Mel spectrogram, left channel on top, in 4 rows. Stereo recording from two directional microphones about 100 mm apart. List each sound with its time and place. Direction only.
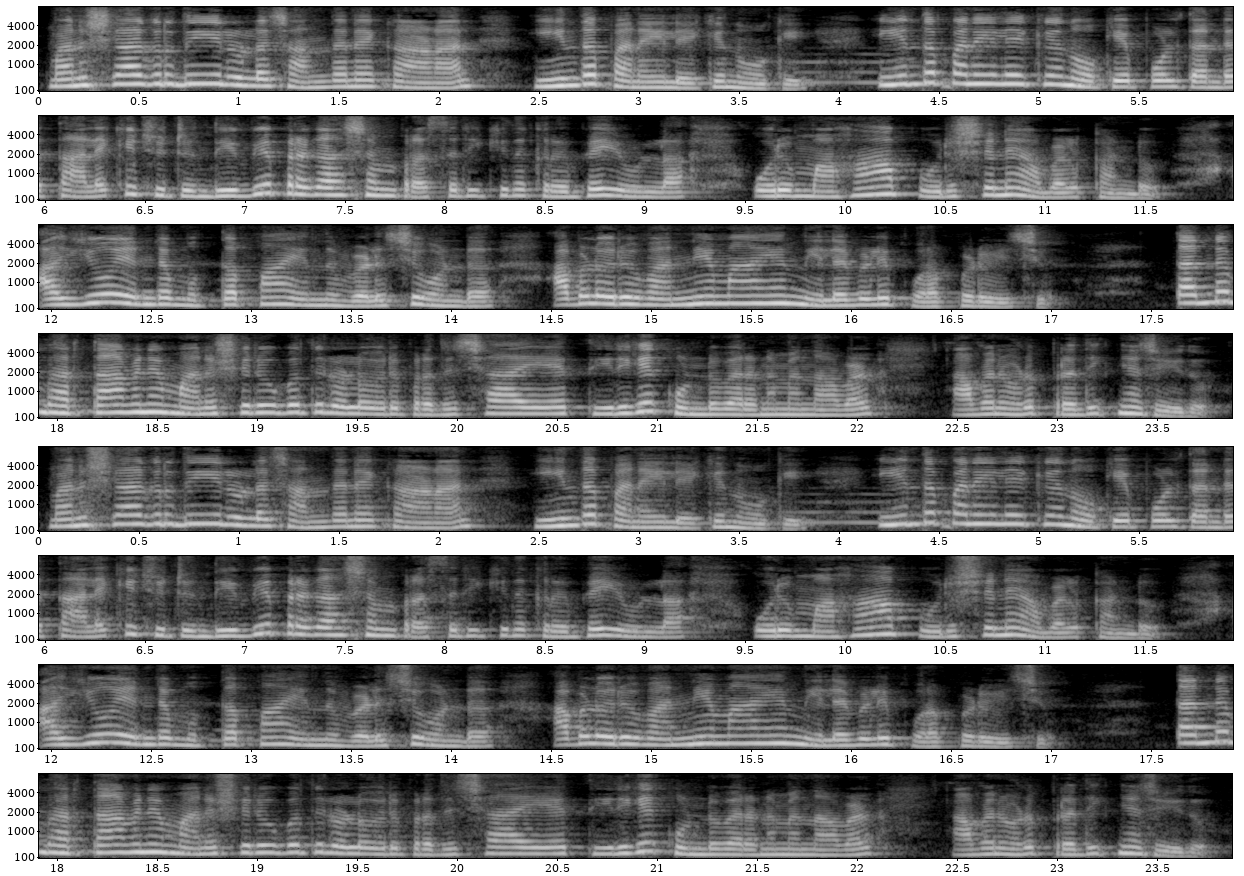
0.0 s speech: 15° left (ahead or behind)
